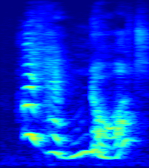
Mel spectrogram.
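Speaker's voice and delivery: very loud, high, furious, sharp angry shout. Reading a story aloud, the narrator gives the Mouse's reply to Alice as a sharp, very angry cry. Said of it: "cried the Mouse sharply and very angrily".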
